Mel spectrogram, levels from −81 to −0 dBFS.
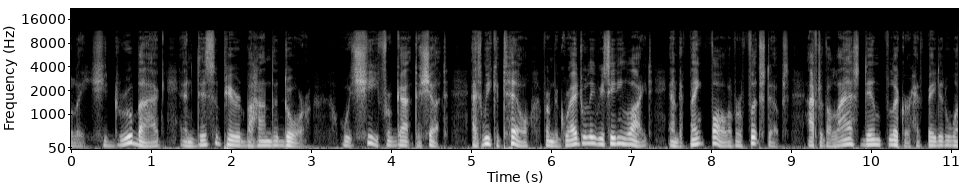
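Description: A time-stretched section runs from 4.18 s to the end of the speech. At that point the pace jumps abruptly to about 1.35 times the earlier rate while the pitch stays where it was, so the delivery turns hurried. The likely cause is software squeezing this stretch into a shorter length, keeping the pitch by dropping short fragments and splicing the remainder together.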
